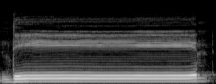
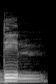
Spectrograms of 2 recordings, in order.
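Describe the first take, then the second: First: The vowel is stretched out long. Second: The vowel is short, not stretched. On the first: The speaker calls it right. "এবার তিন অক্ষর আদায় হলো" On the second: The speaker calls it wrong. "এখানে টান না দিলে উচ্চারণটা কি হবে? আমি যদি বলি দিন"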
